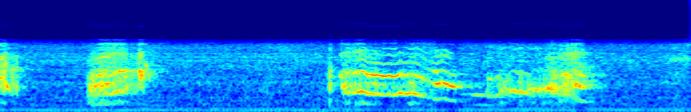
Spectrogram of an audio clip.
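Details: A six-week-old African grey parrot chick, just fed, makes a short nasal squawk, then after a pause a longer wavering, falling whine followed by softer warbled notes; faint low hum throughout.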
